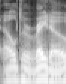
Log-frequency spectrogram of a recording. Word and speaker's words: El Dorado: We are in El Dorado, Kansas, and I promise you that's how we actually pronounce it there.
